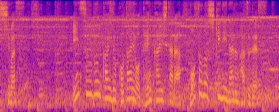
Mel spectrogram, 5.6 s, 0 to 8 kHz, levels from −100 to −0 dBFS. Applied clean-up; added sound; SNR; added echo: none; Subway, metro, underground; 6 dB; none.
